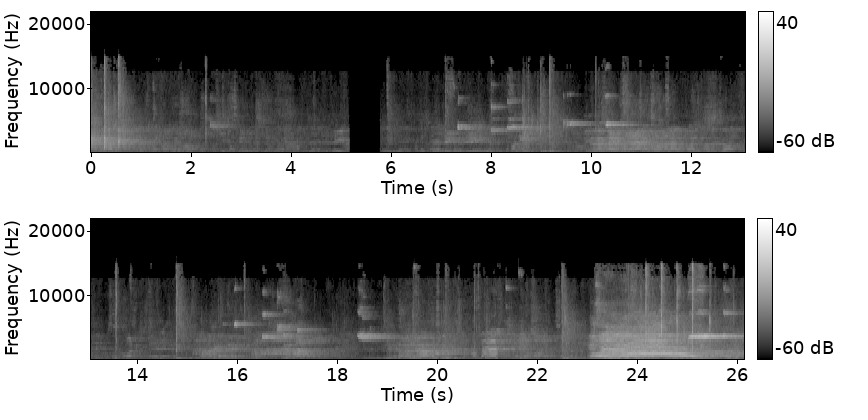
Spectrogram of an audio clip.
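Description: A ball thuds as it bounces off the floor.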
